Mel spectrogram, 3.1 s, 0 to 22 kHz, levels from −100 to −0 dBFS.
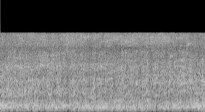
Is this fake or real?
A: fake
